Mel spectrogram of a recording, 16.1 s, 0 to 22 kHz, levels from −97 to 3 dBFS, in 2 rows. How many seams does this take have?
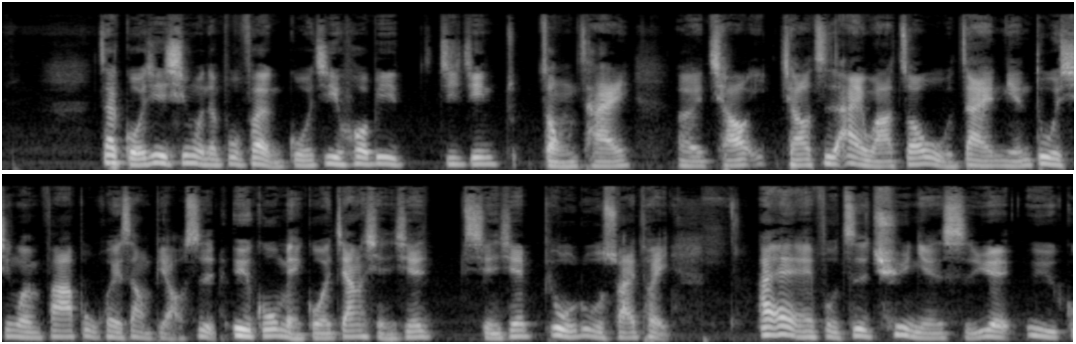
1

